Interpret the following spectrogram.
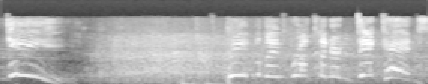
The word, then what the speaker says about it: Gay: And it's supposed to be pronounced Guy.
